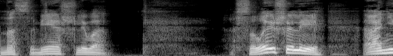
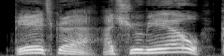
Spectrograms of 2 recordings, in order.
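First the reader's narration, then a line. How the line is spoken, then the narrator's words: Shout. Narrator (Russian): крикнул Егоров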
